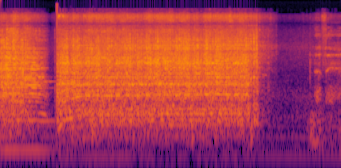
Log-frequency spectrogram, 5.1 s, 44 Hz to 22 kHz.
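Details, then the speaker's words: 1940 Plymouth Deluxe parked about 65 years: it cranks evenly about four beats a second and never fires, using a known-good 6-volt coil borrowed from a Model A. The points seem to work, so a bad condenser is suspected. "Got a known good coil. The points are functioning. Seem to be functioning like they should. So, that means we've probably got a bad condenser."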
